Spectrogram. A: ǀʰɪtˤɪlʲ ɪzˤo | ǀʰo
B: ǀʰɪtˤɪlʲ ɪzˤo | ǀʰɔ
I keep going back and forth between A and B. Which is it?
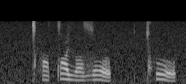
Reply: A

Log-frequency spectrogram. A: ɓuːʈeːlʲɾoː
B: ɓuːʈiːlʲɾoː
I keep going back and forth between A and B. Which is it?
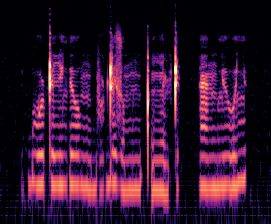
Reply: B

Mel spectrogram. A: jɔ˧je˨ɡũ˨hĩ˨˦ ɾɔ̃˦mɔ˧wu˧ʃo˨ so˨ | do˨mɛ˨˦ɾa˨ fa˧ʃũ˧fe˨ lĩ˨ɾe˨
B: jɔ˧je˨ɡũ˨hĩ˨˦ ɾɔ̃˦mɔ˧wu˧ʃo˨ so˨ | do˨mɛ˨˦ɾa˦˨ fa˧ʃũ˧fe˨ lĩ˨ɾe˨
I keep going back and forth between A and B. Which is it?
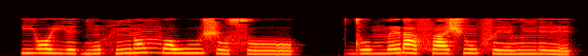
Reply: B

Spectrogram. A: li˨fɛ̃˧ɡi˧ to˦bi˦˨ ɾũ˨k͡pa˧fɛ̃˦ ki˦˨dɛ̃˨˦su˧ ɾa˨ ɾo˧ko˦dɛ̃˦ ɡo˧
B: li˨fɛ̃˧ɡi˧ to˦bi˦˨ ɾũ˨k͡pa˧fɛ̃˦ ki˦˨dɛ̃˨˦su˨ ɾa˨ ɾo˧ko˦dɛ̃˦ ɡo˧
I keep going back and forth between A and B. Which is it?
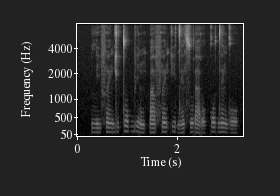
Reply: A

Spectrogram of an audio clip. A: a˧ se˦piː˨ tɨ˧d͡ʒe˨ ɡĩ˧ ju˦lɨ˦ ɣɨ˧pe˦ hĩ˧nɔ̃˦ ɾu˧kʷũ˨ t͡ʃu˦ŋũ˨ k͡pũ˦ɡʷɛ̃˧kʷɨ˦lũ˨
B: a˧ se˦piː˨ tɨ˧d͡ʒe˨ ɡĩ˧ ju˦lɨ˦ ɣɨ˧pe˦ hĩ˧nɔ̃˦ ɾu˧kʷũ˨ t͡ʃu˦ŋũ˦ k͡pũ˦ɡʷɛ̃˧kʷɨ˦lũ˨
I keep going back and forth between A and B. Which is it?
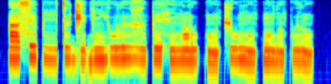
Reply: A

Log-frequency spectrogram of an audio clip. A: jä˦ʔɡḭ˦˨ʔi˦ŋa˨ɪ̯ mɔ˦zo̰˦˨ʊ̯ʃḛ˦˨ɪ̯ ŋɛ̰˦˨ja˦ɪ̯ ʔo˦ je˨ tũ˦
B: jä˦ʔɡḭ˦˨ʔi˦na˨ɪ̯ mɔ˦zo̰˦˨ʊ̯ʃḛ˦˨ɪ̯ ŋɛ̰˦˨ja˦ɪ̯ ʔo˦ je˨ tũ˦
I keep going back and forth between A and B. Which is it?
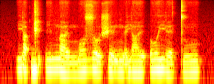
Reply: B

